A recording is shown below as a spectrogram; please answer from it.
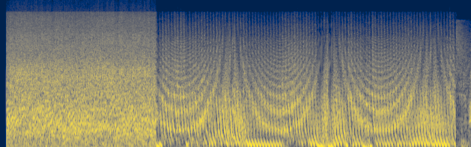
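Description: Extremely loud, distorted electronic noise: about two seconds of harsh static hiss, then a warbling sound with repeated swoops up and down in pitch.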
